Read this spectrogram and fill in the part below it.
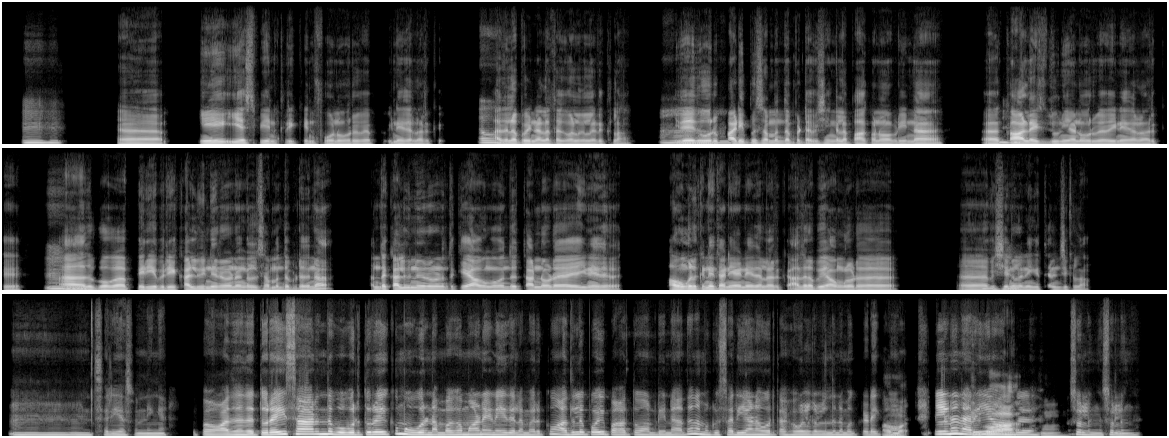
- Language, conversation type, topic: Tamil, podcast, வலைவளங்களிலிருந்து நம்பகமான தகவலை நீங்கள் எப்படித் தேர்ந்தெடுக்கிறீர்கள்?
- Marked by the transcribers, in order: other noise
